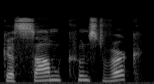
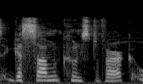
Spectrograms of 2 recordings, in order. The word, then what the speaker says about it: Gesamtkunstwerk: but I believe it's pronounced Gesamtkunstwerk. – Sounds good to me.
